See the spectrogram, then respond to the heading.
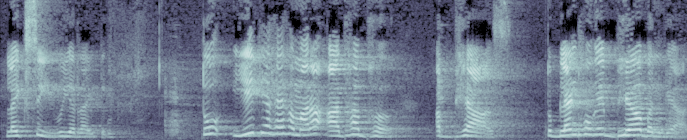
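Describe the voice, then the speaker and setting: A woman teaching a grammar lesson, explaining patiently with repeated questions, mixing phrases into her talk and stretching out example words. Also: high voice. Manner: mixes English phrases into Hindi. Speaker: school teacher. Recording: echoey room with long reverb.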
